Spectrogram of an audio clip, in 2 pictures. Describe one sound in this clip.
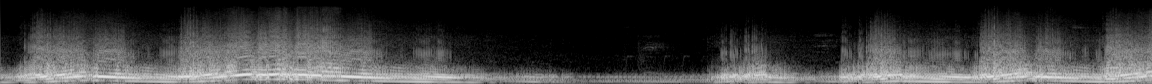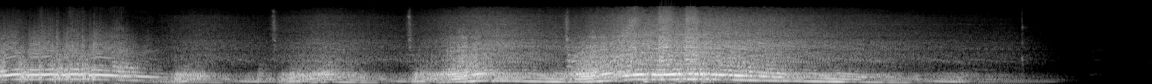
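A car engine revs hard again and again through a loud, throaty exhaust.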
